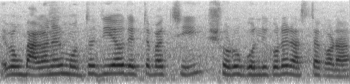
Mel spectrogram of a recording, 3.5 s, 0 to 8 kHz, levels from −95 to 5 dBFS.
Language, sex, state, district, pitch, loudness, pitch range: Bengali, female, West Bengal, North 24 Parganas, 245 Hz, -17 LUFS, 235-255 Hz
